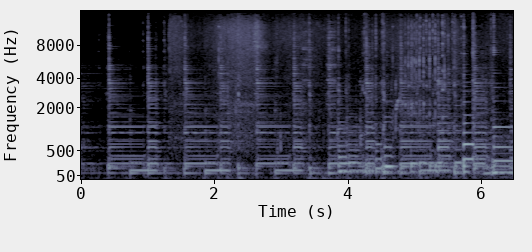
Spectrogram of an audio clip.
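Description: Background acoustic guitar music, a run of plucked and strummed notes.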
